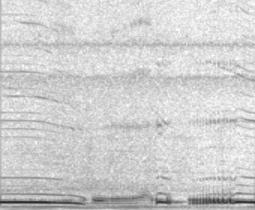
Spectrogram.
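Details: Barbary dove in strong voice, calling to make other doves respond: a steady humming coo that drops away, a wavering middle phrase, then a fast rolling trill rising back into a level note.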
